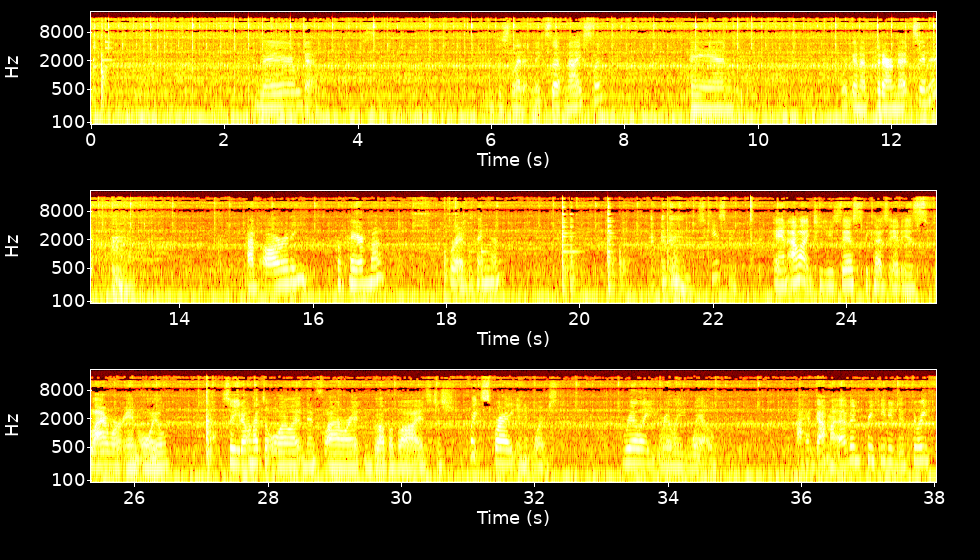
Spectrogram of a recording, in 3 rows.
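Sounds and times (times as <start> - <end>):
stand mixer motor hum: 0.0 - 38.0
glass pan clink: 19.8 - 20.7.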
